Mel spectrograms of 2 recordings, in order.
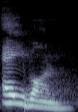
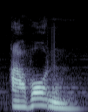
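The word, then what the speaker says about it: עוון: dice la palabra iniquidad en hebreo se dice Avon avón así se dice la palabra iniquidad en hebreo yo no sé si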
